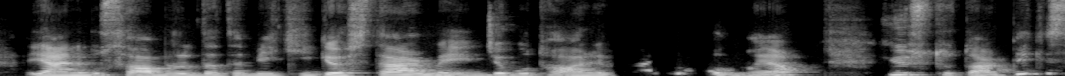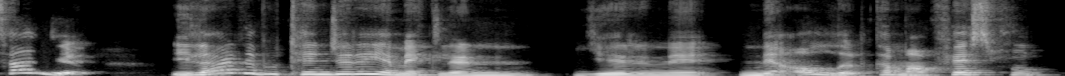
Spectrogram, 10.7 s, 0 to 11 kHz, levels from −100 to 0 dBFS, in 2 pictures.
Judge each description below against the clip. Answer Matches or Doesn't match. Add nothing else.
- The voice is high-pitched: Matches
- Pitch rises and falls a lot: Matches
